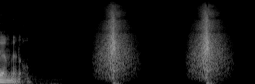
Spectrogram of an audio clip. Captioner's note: air swishing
